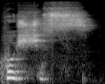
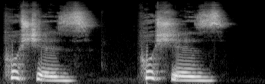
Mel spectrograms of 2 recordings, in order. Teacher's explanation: So not pushes, like I hear some students trying to do. You need to add an extra syllable. You need to add that schwa.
